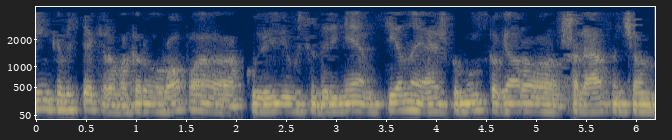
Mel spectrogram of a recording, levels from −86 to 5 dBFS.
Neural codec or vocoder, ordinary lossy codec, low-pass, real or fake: none; MP3, 16 kbps; 3.6 kHz; real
